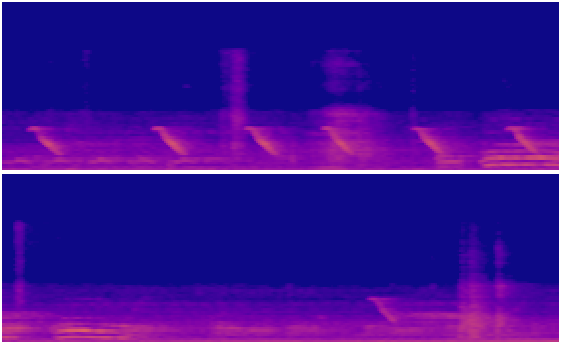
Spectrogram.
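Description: Outdoor birdsong: one bird repeats a short, sharply falling whistled note about twice a second, and a lower, drawn-out call sounds twice near the middle. A low steady hum comes in around halfway.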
